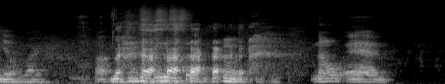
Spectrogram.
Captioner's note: laughing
